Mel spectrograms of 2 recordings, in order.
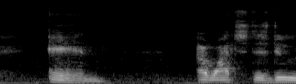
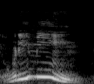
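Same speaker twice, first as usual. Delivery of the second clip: baffled boss; 12 semitones higher, 7 dB louder than usual. Retold or imitated. Supervisor confused by answer.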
